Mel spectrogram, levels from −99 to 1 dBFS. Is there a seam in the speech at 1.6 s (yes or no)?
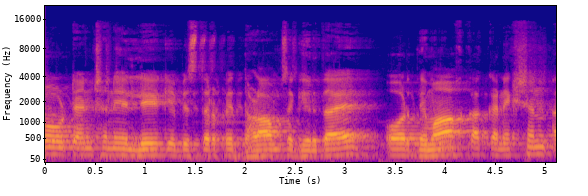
no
